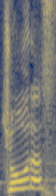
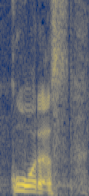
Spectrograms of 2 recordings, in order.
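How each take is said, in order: First: The word begins with a 'ch' sound. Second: The word begins with a 'k' sound. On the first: The speaker calls it wrong. "चोरस नहीं" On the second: The speaker calls it right.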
